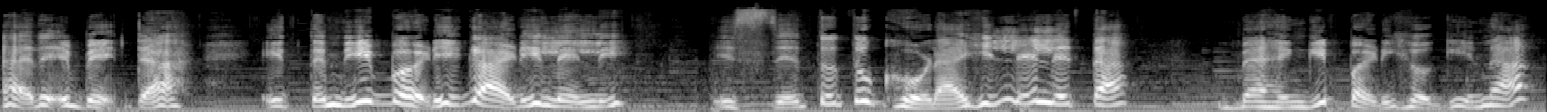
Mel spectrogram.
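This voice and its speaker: A woman voicing an old, tradition-bound village mother-in-law with a scolding, emphatic, drawn-out delivery in a story. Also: fairly high pitch, sing-song, slightly rough, faint music behind, exaggerated voice. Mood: surprised.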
